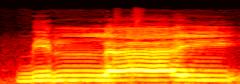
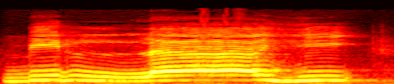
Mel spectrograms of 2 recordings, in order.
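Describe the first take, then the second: First: The H sound is slurred and dragged over. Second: The H sound is pronounced clearly. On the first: The speaker calls it wrong. "seolah-olah huruf ha itu terseret. Jangan" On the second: The speaker calls it right. "tapi jelaskan billahi"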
